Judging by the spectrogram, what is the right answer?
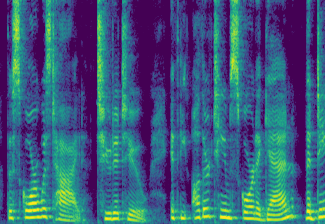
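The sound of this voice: The voice reads in an unforced way.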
